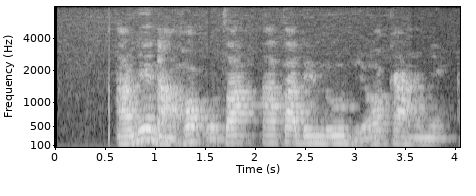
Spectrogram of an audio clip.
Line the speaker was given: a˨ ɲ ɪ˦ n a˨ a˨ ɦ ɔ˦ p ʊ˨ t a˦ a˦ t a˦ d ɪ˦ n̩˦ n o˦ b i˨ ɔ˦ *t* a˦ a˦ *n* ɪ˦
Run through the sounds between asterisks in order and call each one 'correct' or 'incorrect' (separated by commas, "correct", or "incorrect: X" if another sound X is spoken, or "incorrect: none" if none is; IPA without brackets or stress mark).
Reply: incorrect: k, incorrect: ɲ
